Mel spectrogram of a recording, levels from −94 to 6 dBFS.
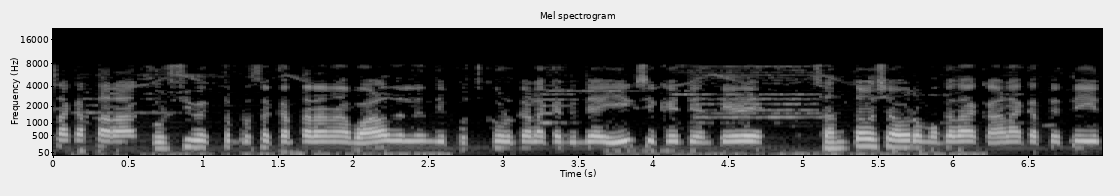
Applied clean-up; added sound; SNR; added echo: classical method spectral subtraction.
